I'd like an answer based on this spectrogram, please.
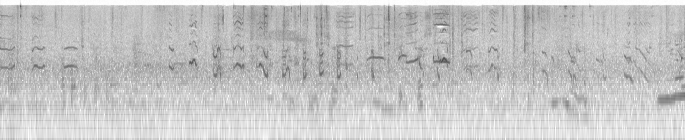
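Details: A litter of black and black-and-white Cocker Spaniel puppies playing with each other and their mother; thin high squeaks and whimpers scattered throughout, several overlapping, with soft rustling underneath.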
